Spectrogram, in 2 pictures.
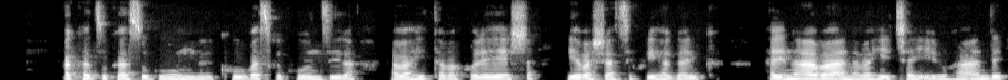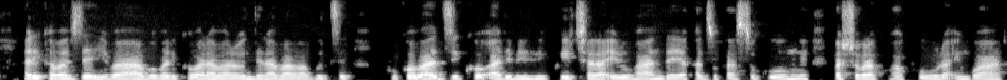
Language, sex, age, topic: Rundi, female, 36-49, education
